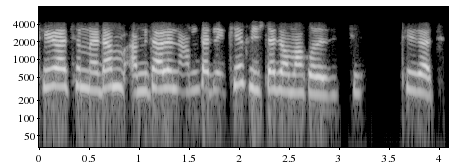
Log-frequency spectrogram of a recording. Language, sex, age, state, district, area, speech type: Bengali, female, 30-45, West Bengal, Purba Medinipur, rural, conversation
